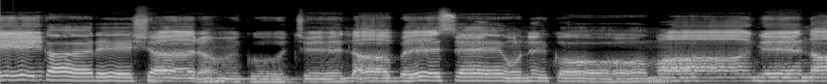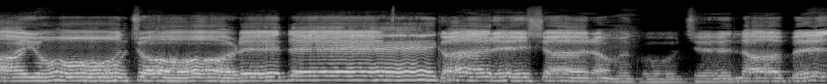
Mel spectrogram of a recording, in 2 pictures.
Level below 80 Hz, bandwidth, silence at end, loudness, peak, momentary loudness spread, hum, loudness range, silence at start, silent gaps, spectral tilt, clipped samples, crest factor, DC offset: -62 dBFS; 16 kHz; 0 s; -15 LUFS; 0 dBFS; 10 LU; none; 4 LU; 0 s; none; -3 dB/octave; under 0.1%; 16 dB; 0.7%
